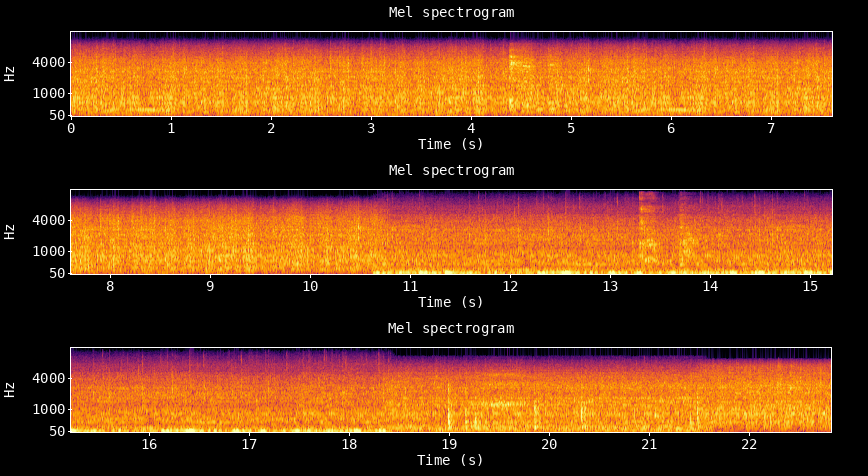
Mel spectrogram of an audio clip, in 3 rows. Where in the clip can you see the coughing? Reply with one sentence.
The coughing can be heard from 4.3 to 4.9 s and from 13.2 to 13.9 s.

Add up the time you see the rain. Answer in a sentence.
You can hear the rain for 23 seconds altogether.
